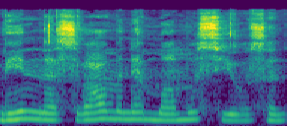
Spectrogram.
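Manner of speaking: ordinary delivery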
